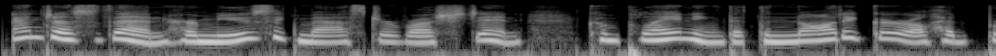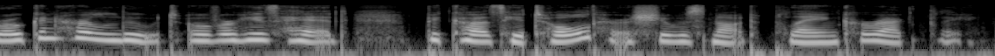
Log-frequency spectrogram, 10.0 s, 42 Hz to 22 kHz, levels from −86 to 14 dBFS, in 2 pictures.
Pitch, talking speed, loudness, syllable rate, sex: 240 Hz, 175 wpm, -18 LUFS, 4.5 syllables/s, female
